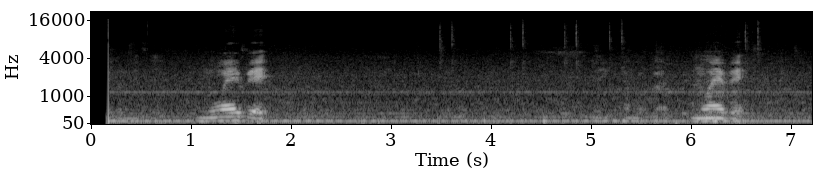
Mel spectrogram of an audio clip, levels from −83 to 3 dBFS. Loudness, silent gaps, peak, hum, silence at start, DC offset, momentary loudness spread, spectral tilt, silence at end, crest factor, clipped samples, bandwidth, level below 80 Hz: -32 LUFS; none; -10 dBFS; none; 0.15 s; under 0.1%; 17 LU; -7 dB/octave; 0 s; 22 dB; under 0.1%; 16 kHz; -50 dBFS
